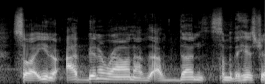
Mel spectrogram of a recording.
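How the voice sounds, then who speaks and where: A man's voice over noticeable background noise. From US, western Pennsylvania (Meadville). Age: 50s. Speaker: school administrator and educator. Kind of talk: studio interview. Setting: studio. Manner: halting, many fillers.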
